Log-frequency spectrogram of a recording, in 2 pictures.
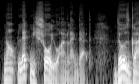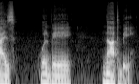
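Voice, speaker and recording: In a low voice and at an unhurried pace, a Romanian-born man offers defiant, blunt takes on politics. His delivery is loose and animated, with plenty of fillers and false starts.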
